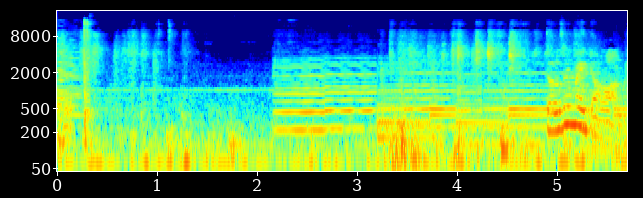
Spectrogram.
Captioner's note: dogs running on wood sounds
